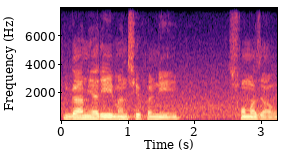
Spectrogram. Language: Bodo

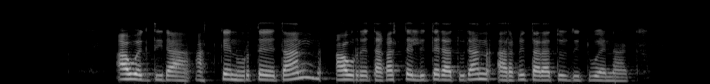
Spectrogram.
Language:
Basque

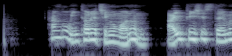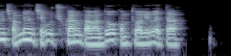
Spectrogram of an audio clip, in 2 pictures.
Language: Korean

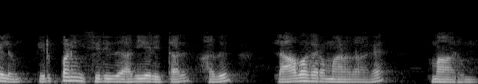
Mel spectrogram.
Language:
Tamil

